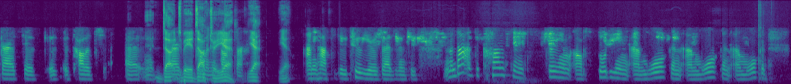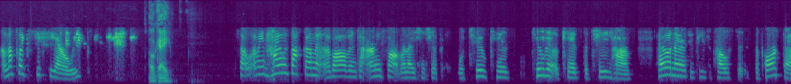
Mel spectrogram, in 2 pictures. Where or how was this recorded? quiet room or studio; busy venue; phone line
phone line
